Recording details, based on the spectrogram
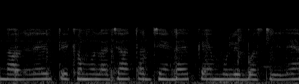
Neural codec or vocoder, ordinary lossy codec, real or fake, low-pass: none; AAC, 24 kbps; real; 5.4 kHz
